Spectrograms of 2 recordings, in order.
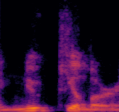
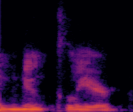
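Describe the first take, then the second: First: The word is said as nu-cu-lar. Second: The word is said as nu-clear. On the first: The speaker calls it wrong. "I don't say nuclear anymore" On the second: The speaker calls it right. "I can say nuclear properly now"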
